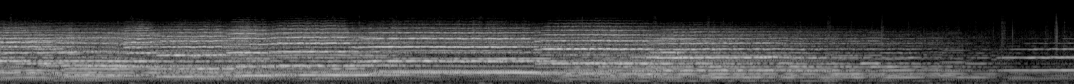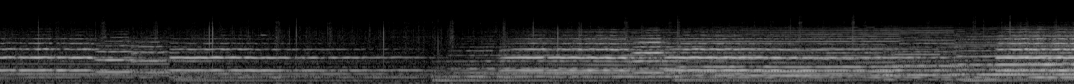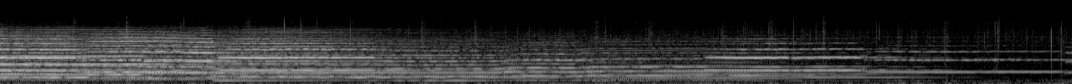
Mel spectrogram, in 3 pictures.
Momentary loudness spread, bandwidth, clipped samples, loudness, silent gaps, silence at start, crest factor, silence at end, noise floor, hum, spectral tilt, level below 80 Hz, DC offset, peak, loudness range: 20 LU; 10.5 kHz; under 0.1%; -19 LUFS; none; 0 s; 16 dB; 0 s; -42 dBFS; none; -2 dB/octave; -58 dBFS; under 0.1%; -6 dBFS; 16 LU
